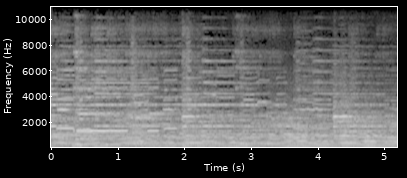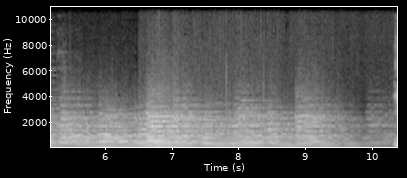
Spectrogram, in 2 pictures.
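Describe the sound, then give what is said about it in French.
All the church bells of Paris ring in a full, clamorous peal, many overlapping strokes blending into a dense, continuous wash of ringing tones that stays loud throughout, with no voices. “il y a exactement 475 ans, les Parisiens s'éveillèrent au bruit de toutes les cloches, sonnant à grande volée dans la triple enceinte de la cité, de l'université et de la ville.”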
